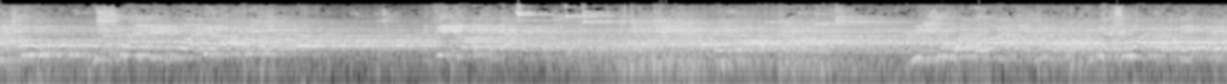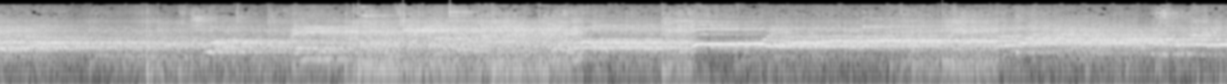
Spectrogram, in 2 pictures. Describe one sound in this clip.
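A ball thuds as players kick it.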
